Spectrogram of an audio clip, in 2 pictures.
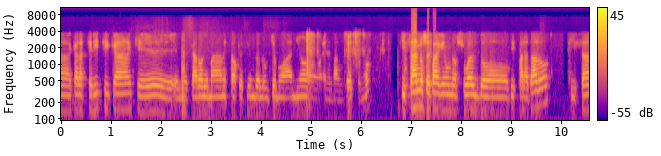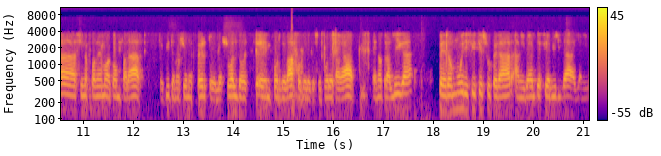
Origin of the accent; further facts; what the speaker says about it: Spain; los que vinimos de España.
